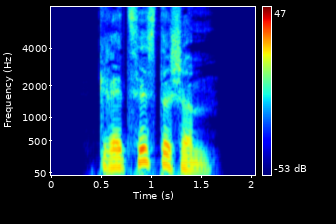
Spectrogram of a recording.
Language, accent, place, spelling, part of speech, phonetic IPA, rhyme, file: German, Germany, Berlin, gräzistischem, adjective, [ɡʁɛˈt͡sɪstɪʃm̩], -ɪstɪʃm̩, De-gräzistischem.ogg
- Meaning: strong dative masculine/neuter singular of gräzistisch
